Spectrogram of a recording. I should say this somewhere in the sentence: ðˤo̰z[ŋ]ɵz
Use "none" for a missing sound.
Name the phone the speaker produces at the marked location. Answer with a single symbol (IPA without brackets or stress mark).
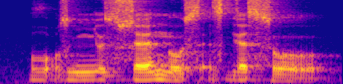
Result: ɲ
